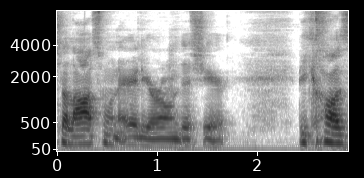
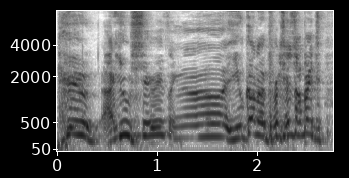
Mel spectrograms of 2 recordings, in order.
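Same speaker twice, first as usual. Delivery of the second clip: higher pitched mock scolding; mock scolding teacher; 10 semitones higher, 4 dB louder than usual. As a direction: snap at the kid in mock outrage. Voicing the angry teacher.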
